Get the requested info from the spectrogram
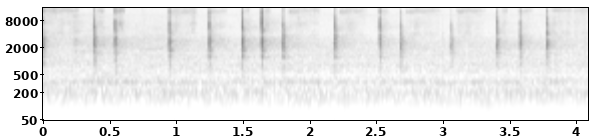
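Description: Chalk writing on a blackboard: an irregular run of sharp clicks and taps, about three or four a second, as each letter is struck onto the board.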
